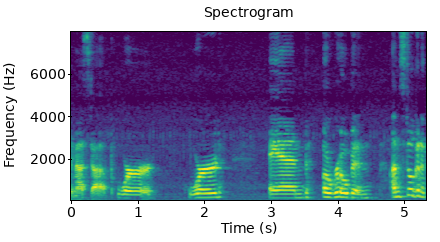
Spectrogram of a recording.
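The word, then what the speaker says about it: Arobynn: Well, I've been spending 2 books pronouncing it Arabin, and apparently it's Arobin.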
